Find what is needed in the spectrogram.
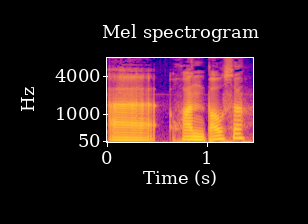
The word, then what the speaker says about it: Juan Bolsa: Gus plays it cool when he hears from Juan Bolsa, I think is how you say that name. – Yes. – There's a Man United player who's called Juan Mata, and his first name is spelt like that, so that's why I said it that way.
